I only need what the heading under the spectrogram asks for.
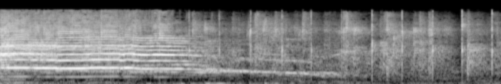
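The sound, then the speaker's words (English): Live show audience clapping: a voice sounds first, then scattered, uneven claps keep going at a lower level, with a few sharper claps near the end. “You guys stopped stomping and clapping so I could dance up here, and you went back to clapping.”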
